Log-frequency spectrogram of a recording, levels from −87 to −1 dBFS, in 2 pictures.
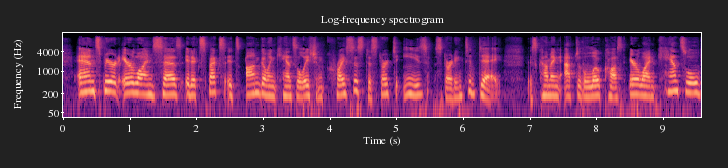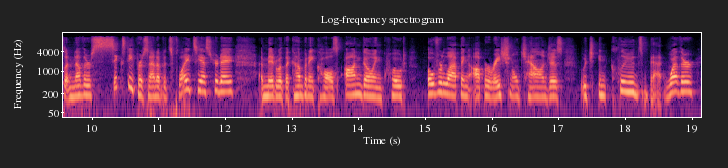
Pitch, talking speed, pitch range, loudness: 185 Hz, 135 wpm, 170-215 Hz, -21 LUFS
